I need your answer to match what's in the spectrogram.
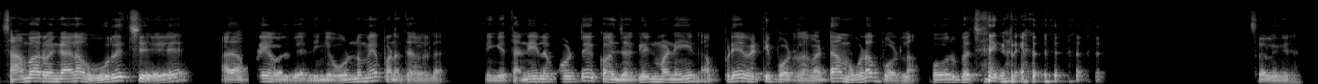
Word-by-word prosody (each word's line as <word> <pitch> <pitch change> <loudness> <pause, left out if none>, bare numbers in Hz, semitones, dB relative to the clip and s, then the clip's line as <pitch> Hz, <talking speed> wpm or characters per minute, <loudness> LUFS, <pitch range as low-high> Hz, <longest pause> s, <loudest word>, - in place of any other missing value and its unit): சாம்பார் 145 +5 +3
வெங்காயம்லாம் 135 -2 +2
உரிச்சு, 175 +6 +3 0.8
அது 110 - +3
அப்டீயே 140 +5 -2
வருது. 100 -2 0
நீங்க 105 +2 +1
ஒண்ணுமே 140 +8 +1
பண்ணத்தேவையில்ல. 90 -5 -3 0.5
நீங்க 95 -1 -1
தண்ணியில 125 +5 0
போட்டு, 130 +5 -2 0.2
கொஞ்சம் 110 -4 +2
க்ளீன் 120 +1 +1
பண்ணி, 115 +1 +1 0.3
அப்டீயே 135 +8 -1
வெட்டி 125 +3 -1
போட்றலாம். 95 -4 -1
வெட்டாம 130 +2 0
கூட 170 - +2 0.2
போடலாம், 90 -2 -3 0.2
ஒரு 115 +1 +2
பிரச்சனையும் 115 - +2
கெடையாது. - - -1 2.1
சொல்லுங்க. 95 -5 -3
115 Hz, 115 wpm, -23 LUFS, 100-135 Hz, 2.1 s, சாம்பார்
